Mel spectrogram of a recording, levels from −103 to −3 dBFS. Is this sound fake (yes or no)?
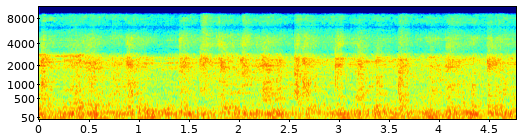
yes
